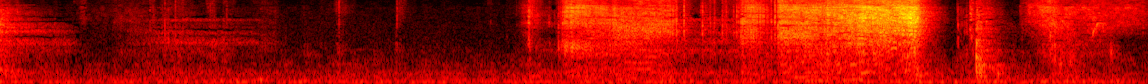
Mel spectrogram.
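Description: Scissors slide under and cut through a craft transfer sheet, making one close, quiet, rasping cut that lasts about two seconds after a near-silent lead-in, with no voices.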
